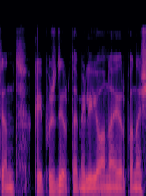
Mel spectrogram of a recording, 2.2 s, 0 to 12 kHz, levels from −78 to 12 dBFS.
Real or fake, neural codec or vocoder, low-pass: real; none; 7.2 kHz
